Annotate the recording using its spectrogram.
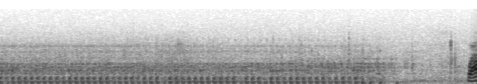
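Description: A motorcycle engine idles with a steady throb, then cuts off.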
